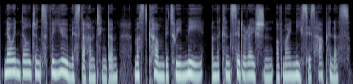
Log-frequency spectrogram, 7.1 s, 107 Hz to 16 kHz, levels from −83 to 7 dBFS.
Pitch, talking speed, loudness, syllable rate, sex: 180 Hz, 145 wpm, -18 LUFS, 4.7 syllables/s, female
